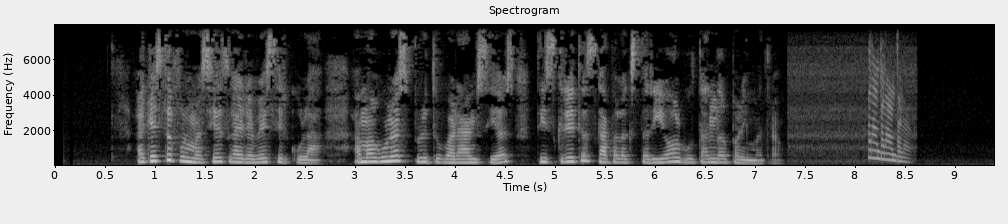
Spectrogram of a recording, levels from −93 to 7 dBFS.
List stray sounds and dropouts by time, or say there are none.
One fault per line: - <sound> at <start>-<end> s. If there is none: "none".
- chirp at 8.1-8.6 s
